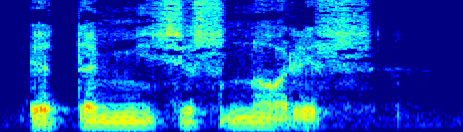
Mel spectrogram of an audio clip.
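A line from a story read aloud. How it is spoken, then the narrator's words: Breathed out. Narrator (Russian): выдохнул Рон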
